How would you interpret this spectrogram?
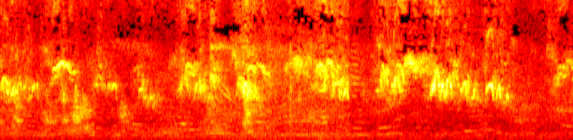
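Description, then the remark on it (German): Meerkats chirp and call back and forth to each other in a steady, overlapping chatter of short, high, bird-like squeaks, several animals with no pauses between calls. “Und so klingt es, wenn Erdmännchen miteinander sprechen.”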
